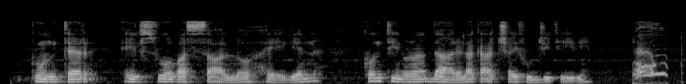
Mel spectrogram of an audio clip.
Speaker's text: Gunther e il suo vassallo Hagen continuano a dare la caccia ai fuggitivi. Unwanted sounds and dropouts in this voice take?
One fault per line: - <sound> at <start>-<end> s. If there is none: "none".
- bark at 6.3-6.7 s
